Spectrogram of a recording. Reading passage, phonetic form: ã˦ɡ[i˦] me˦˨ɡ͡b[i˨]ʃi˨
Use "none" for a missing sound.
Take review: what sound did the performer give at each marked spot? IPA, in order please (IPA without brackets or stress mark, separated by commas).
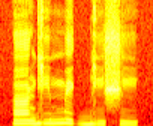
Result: i˦, i˨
